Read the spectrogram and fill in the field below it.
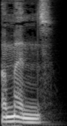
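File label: "amends", English, British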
